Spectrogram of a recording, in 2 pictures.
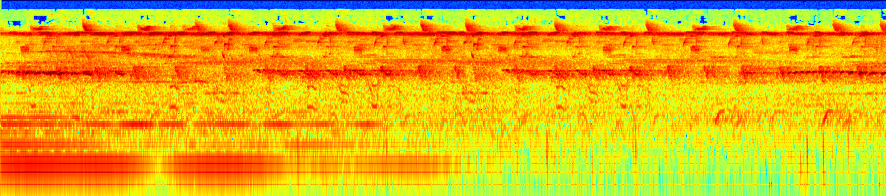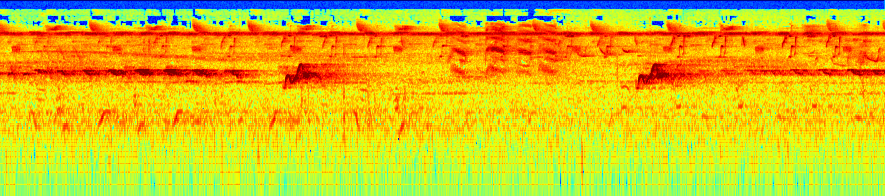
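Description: A bird sings a few metres away in the Amazon rainforest during the morning chorus, repeating bright whistled phrases over a dense chorus of chirping birds and steady insect buzz, with a low hum fading out early on.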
